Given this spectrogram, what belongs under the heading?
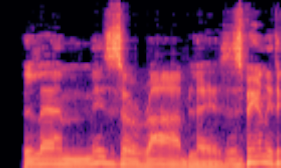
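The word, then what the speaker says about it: Les Misérables: L Miserab is apparently the correct pronunciation.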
